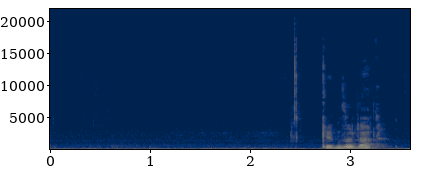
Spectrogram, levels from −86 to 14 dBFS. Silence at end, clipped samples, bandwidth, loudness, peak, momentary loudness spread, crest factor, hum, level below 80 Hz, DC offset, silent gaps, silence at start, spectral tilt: 0 s; under 0.1%; over 20 kHz; -37 LUFS; -22 dBFS; 20 LU; 20 dB; none; -60 dBFS; under 0.1%; none; 0 s; -6 dB/octave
